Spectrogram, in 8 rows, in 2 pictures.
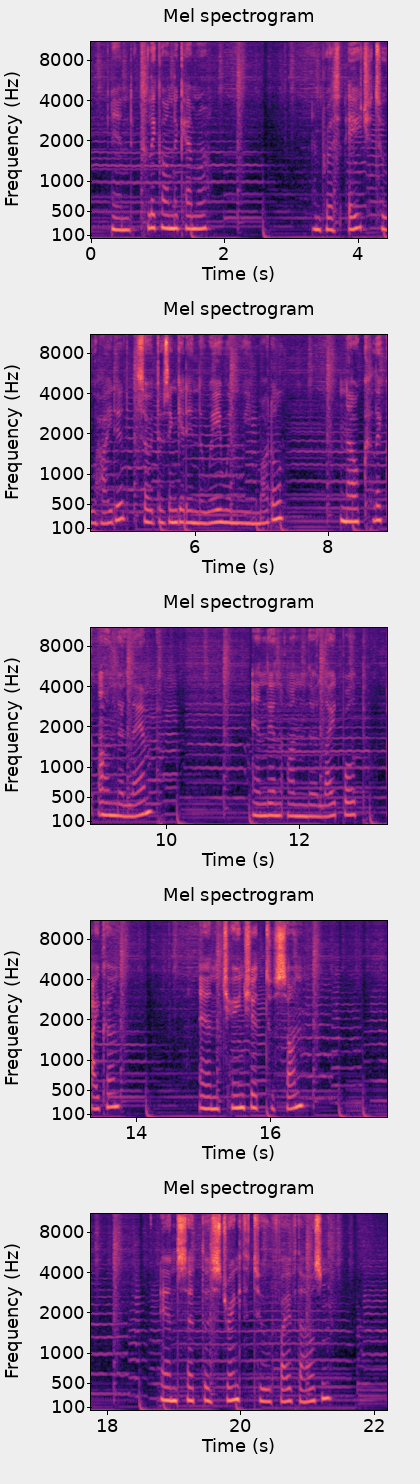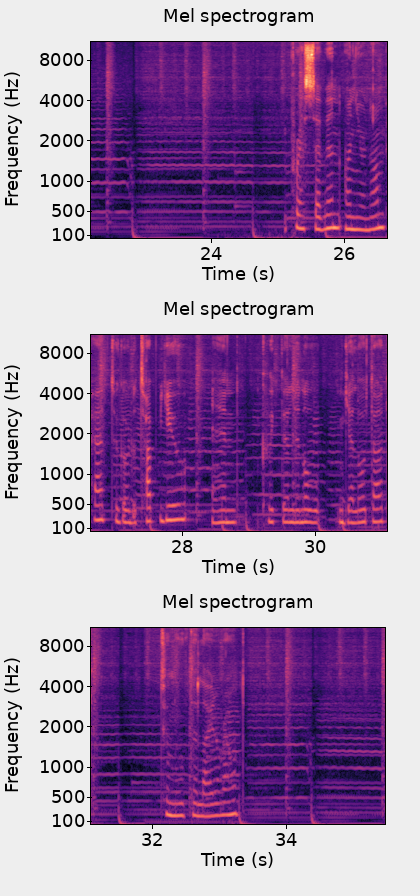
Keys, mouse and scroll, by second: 0.2 scroll down 4, 0.9-1.2 scroll down 1, 1.2-2.9 middle drag, 2.9 click, 7.4 h, 9.2 click, 11.4-16.7 shift+middle drag, 16.7 click, 23.4-28.2 drag, 28.2 KP_7, 30.5 click.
